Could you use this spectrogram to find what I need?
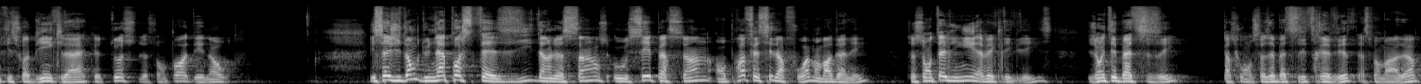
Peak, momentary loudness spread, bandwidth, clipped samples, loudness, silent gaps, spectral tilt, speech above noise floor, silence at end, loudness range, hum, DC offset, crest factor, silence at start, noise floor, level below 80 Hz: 0 dBFS; 12 LU; 16 kHz; under 0.1%; -17 LUFS; none; -4.5 dB/octave; 48 dB; 0 s; 4 LU; none; under 0.1%; 18 dB; 0 s; -66 dBFS; -60 dBFS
